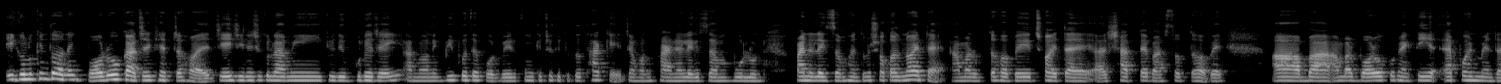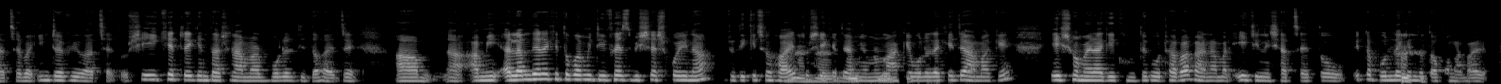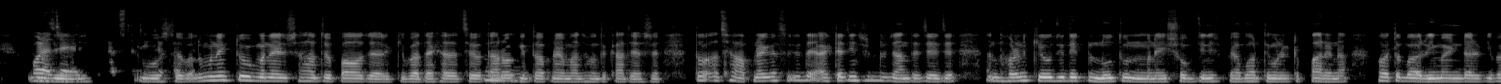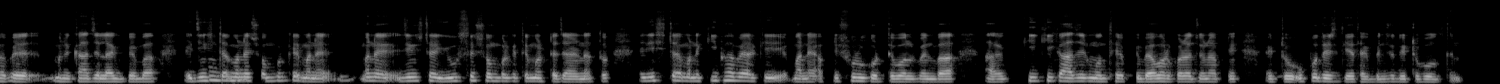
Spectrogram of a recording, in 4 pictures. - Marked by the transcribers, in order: "কিছু" said as "কিতু"; in English: "final exam"; in English: "Final exam"; in English: "appointment"; in English: "interview"; in English: "device"; chuckle; other background noise; in English: "reminder"; tapping
- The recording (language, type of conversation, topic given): Bengali, podcast, আপনি রিমাইন্ডার আর সময়সীমা কীভাবে সামলান?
